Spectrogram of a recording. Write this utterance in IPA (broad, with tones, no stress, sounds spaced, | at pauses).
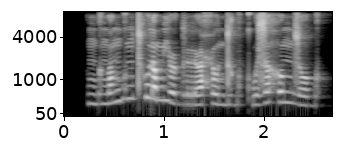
ŋ ɡ ʌ˧ ŋ ʌ˥ ŋ ɡ u˥ ŋ tʰ u˥ ɾ ʌ˨˥ m j ə˞˧ ɡ r ə˞˨˥ ħ u˧ n d u˧ ɡ u˨˥ kʷʼ ɛ˧ z ʌ˥ h o˥ ŋ n z o˧ ɡ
